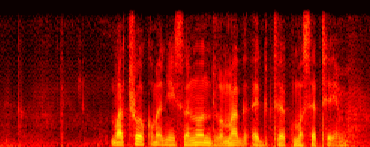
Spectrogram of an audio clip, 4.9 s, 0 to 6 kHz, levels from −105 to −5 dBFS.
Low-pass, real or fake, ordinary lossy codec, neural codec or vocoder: 5.4 kHz; fake; none; codec, 16 kHz in and 24 kHz out, 0.6 kbps, FocalCodec, streaming, 4096 codes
